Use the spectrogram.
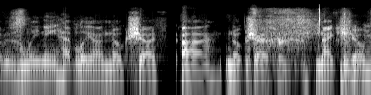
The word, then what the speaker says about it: Nike: unforgivable almost unforgivable um nike chauffeur no that's how do you pronounce it nick nick schaefer nike nike thank you like that nice chauffeur nike chauffeur is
